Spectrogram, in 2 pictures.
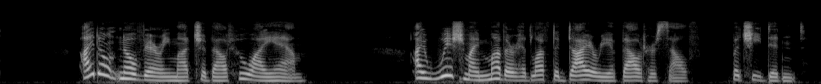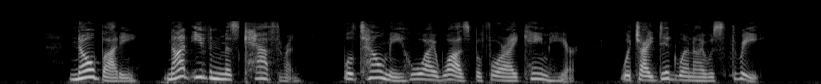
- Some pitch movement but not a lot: No, wide, 6.9 semitones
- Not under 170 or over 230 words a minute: No, average, 160 wpm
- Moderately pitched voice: No, high, 200 Hz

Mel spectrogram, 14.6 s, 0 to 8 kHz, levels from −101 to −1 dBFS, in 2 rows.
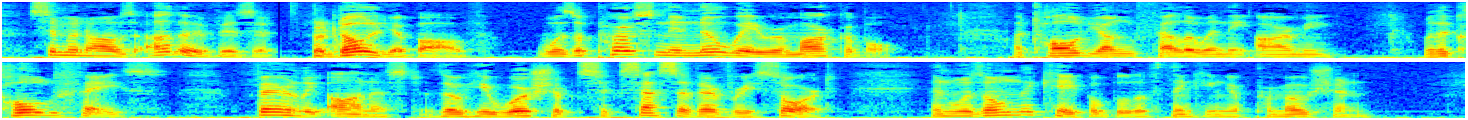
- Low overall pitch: Yes, low, 115 Hz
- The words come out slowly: No, average, 155 wpm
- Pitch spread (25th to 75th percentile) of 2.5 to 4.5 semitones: No, wide, 5.4 semitones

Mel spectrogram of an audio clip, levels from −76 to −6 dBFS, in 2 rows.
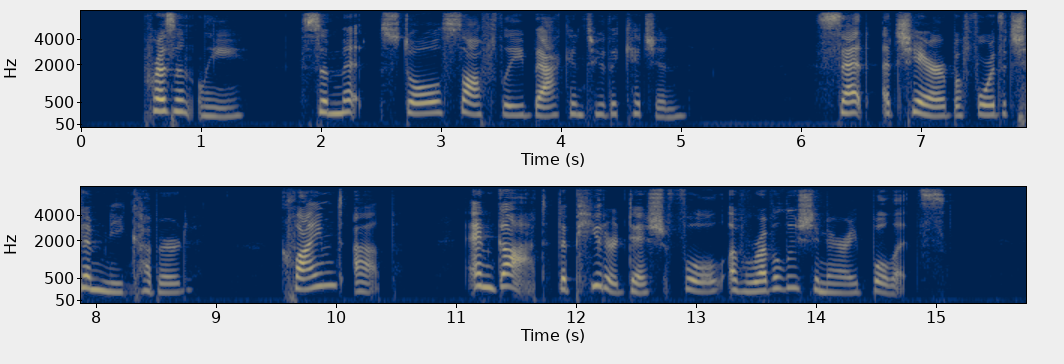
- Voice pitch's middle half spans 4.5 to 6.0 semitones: Yes, average, 5.0 semitones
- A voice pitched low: No, high, 225 Hz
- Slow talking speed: Yes, slow, 100 wpm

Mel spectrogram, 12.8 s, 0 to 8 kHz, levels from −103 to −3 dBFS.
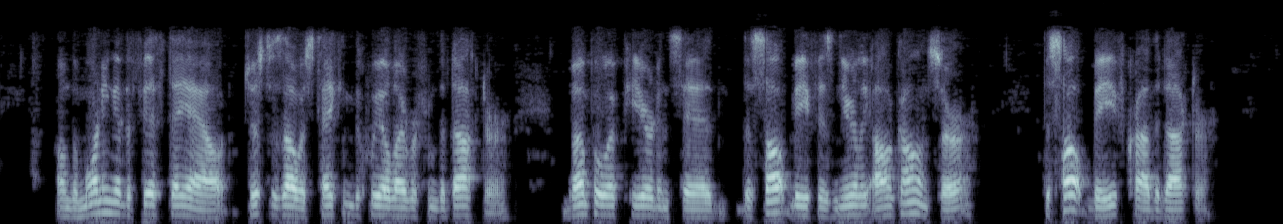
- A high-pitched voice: No, low, 125 Hz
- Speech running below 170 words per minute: No, average, 175 wpm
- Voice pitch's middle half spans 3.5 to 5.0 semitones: No, average, 3.0 semitones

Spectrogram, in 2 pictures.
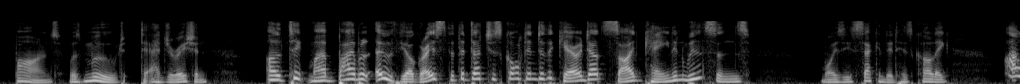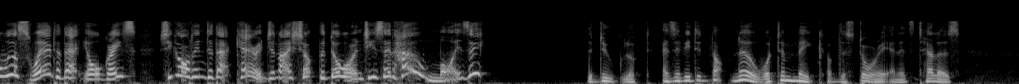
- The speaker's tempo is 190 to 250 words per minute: Yes, average, 195 wpm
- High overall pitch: No, medium, 170 Hz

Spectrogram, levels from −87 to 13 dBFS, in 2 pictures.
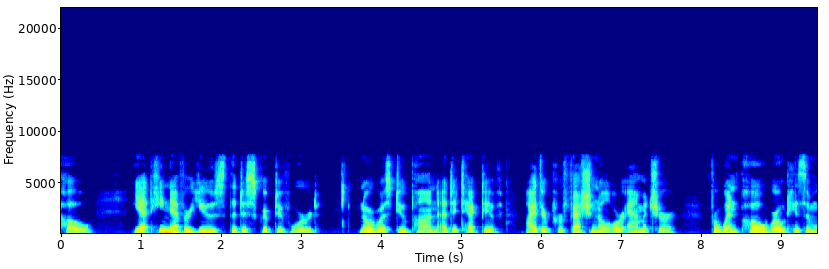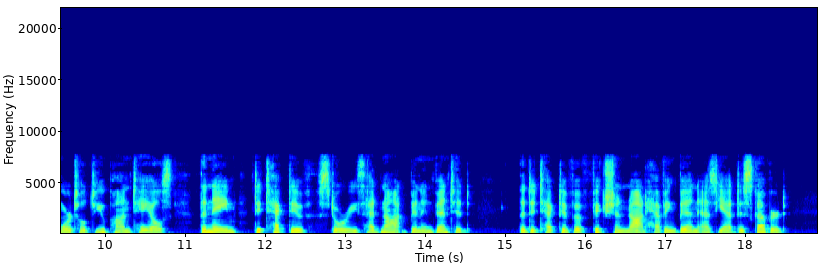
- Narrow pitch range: No, average, 3.5 semitones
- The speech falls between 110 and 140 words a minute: Yes, slow, 135 wpm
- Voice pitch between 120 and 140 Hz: No, high, 190 Hz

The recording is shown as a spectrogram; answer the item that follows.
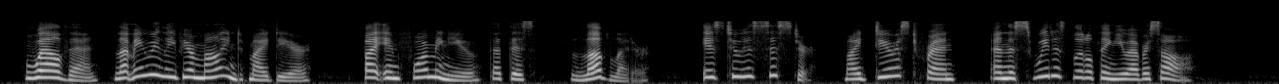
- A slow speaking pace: No, average, 145 wpm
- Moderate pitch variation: No, wide, 6.2 semitones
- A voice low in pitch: No, very high, 280 Hz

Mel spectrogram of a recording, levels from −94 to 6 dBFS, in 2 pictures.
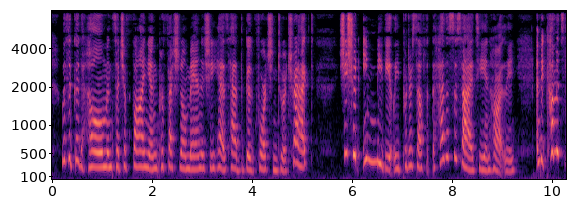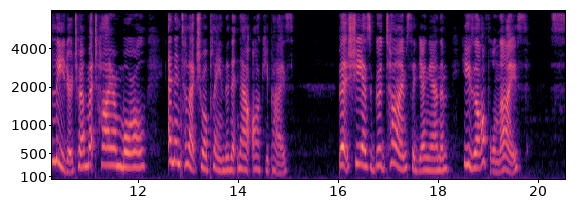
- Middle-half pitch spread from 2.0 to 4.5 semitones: No, average, 5.1 semitones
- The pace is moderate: Yes, average, 175 wpm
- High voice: Yes, very high, 260 Hz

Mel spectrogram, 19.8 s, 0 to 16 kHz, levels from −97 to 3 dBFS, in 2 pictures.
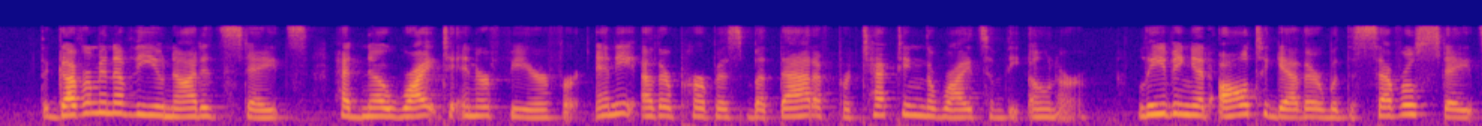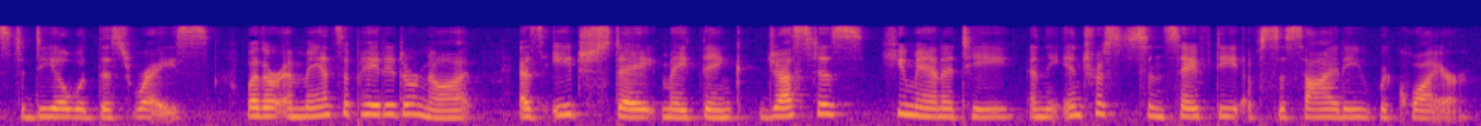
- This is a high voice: Yes, high, 200 Hz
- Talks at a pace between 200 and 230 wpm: No, average, 165 wpm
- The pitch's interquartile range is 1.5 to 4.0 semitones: Yes, average, 3.3 semitones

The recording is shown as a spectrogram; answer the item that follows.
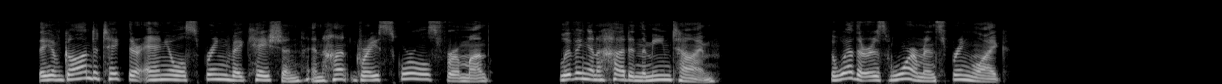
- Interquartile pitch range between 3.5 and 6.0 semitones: Yes, average, 4.0 semitones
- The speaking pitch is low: No, high, 210 Hz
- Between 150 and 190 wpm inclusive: No, average, 140 wpm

